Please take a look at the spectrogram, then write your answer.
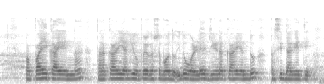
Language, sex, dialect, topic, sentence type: Kannada, male, Dharwad Kannada, agriculture, statement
